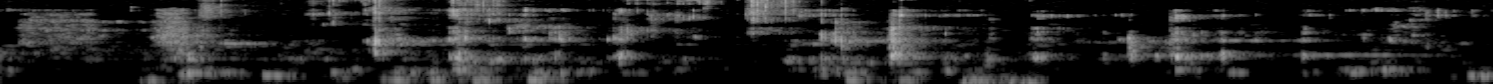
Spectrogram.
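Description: Close-miked chewing and mouth sounds of a person eating fried beef and rice: irregular clicks and smacks with a few soft low thuds.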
